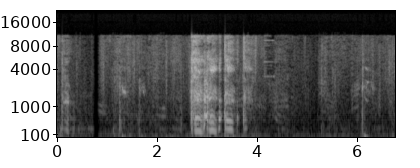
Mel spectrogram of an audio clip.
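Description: A forceful burst of hard, harsh coughs, with quieter throat noises and room sounds before and after.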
